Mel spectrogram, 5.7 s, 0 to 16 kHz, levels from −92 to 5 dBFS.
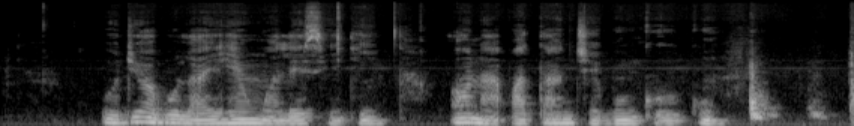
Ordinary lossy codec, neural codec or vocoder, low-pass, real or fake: Opus, 64 kbps; none; 14.4 kHz; real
